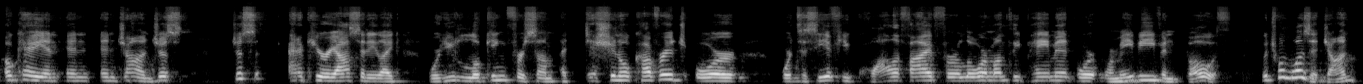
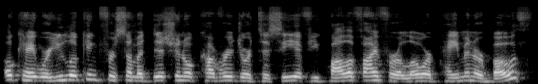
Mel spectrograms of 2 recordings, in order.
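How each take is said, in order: First: Relaxed, interested questioning; calm curious question to John; curious delivery. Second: Fast, rambling nervous question; hurried script reading; nervous rushed read. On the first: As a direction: ask as if you truly care. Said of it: "Let me read it to you how I read it". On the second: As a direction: rush it like a nervous new rep. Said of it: "You see the difference in that?". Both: Shown as a demonstration.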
